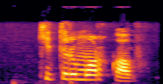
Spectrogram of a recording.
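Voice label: "ки тыр морков", Komi, female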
